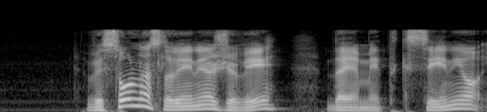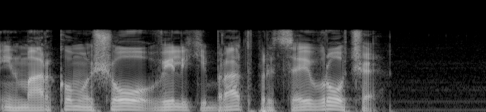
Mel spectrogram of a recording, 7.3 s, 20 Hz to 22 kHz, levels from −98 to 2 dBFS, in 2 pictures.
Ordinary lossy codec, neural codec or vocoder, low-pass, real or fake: none; none; 7.2 kHz; real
